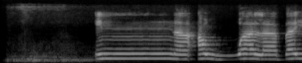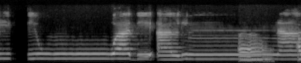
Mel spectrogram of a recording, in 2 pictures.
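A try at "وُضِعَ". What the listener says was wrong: Apa itu? Wudi'a. Wawunya Duma.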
